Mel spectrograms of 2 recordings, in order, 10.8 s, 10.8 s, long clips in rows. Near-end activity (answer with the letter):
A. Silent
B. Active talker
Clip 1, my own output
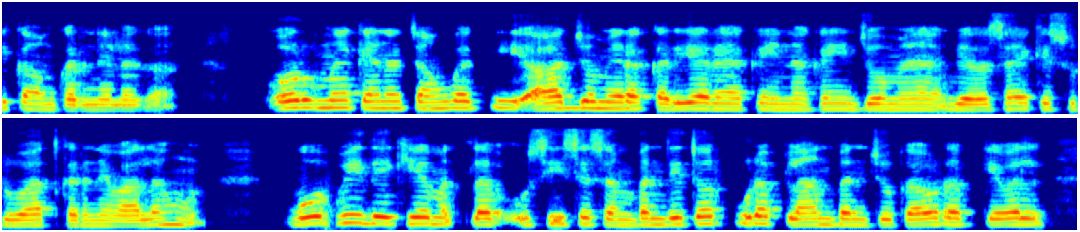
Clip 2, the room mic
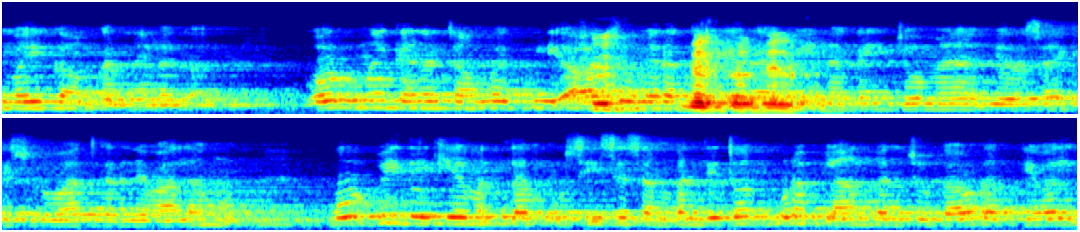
B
